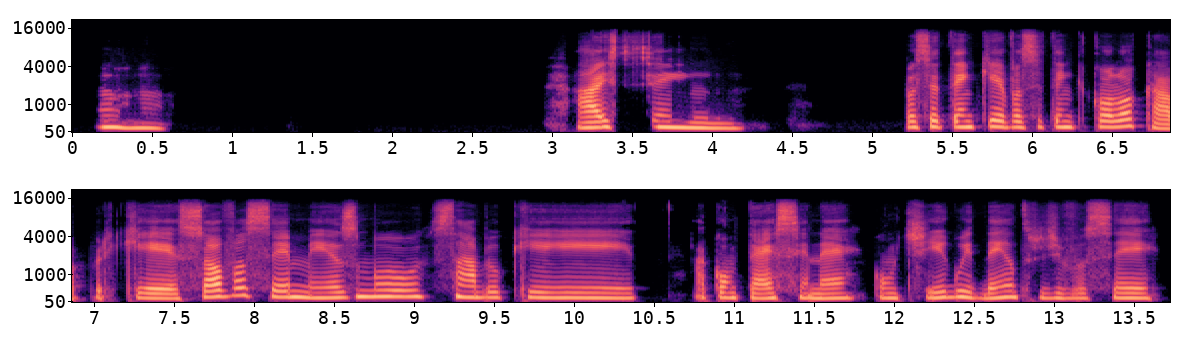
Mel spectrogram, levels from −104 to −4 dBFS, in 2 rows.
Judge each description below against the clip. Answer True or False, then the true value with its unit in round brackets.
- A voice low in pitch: False (190 Hz)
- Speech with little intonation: False (3.0 semitones)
